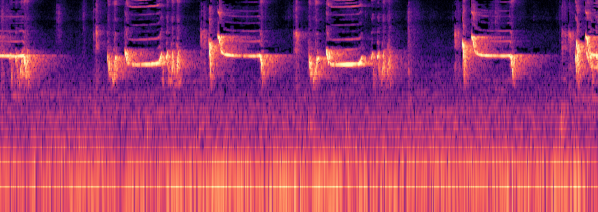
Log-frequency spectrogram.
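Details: Sâu đầu đỏ singing in a contest, about six fast phrases close together. Each opens with a sharp high burst and settles into a clear, flat, ringing whistle. The background is quiet.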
